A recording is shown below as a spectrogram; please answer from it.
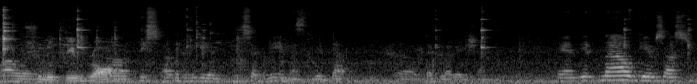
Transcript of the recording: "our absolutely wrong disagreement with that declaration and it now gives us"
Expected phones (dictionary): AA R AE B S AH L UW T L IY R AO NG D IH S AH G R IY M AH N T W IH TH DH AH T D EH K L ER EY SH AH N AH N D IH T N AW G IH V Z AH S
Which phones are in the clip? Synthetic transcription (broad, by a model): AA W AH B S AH L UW T L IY R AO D D IH S AH G R IY M AH N T W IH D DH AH T D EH K L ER EY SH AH N AH N D IH T N AW G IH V S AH S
